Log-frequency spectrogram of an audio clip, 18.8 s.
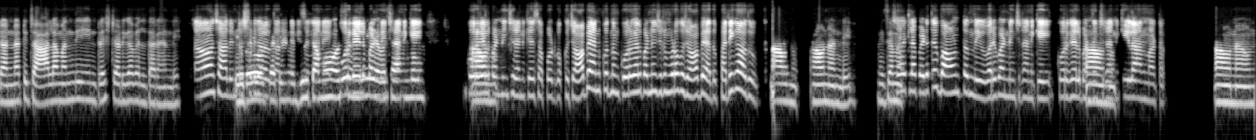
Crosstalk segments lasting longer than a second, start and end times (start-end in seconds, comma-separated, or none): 3.6-6.3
